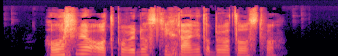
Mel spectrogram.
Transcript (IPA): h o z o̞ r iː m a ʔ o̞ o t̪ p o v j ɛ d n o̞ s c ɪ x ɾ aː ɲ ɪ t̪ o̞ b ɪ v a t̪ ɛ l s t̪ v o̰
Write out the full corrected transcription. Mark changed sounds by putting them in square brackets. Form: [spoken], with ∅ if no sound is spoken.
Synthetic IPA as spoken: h o [v] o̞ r iː m [ɛ] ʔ o̞ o t̪ p o v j ɛ d n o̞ s c ɪ x ɾ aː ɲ ɪ t̪ o̞ b ɪ v a t̪ ɛ l s t̪ v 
